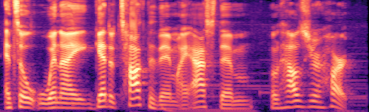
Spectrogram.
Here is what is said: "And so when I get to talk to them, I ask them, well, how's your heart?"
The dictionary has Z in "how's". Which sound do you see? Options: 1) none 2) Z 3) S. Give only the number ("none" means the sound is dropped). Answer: 2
